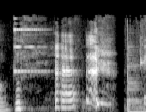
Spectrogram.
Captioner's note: chuckles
